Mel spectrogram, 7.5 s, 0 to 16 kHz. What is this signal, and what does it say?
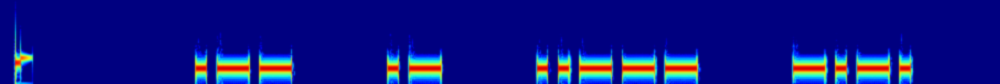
Morse code, heard as a keyed tone, about 15 wpm, spaced as for 9 wpm, 700 Hz. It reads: WA2C
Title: USA Call Signs - 4 Characters - 3x Character Spacing - 15wpm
